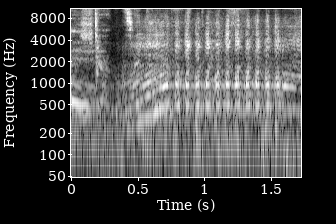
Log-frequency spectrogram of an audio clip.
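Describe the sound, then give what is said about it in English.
A voice imitates a car or motorcycle engine revving, a buzzy tone sweeping upward and then holding steady for a moment, fairly loud. “Which one? The motorcycle or the car? No, because that's what they do. They'll rev it.”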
